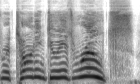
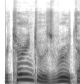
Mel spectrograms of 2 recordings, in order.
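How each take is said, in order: First: High, loud announcer climax; big, triumphant blurb finish; hyped promo read. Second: Said in the usual way. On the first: Acted. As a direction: belt it out like a rock promo.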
